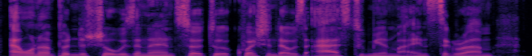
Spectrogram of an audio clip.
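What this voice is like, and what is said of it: French accent. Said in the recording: “My accent is French, français.”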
